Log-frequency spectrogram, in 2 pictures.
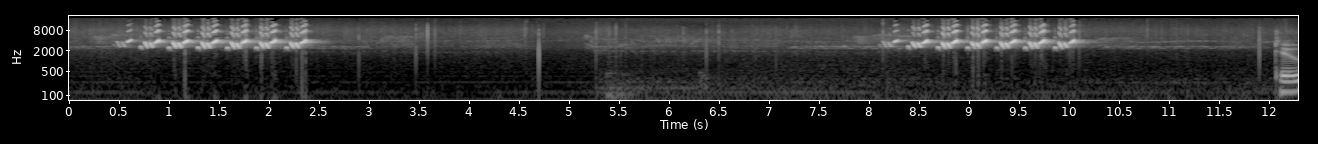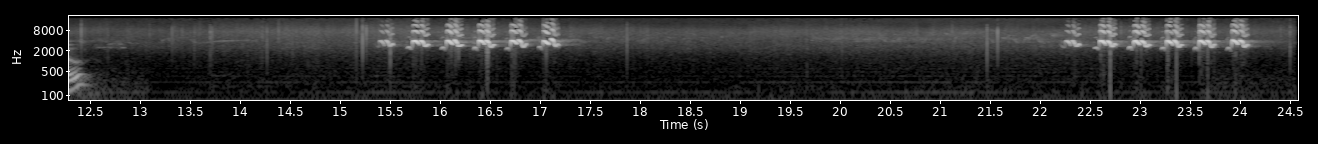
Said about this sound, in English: Kentucky Warbler, 1.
